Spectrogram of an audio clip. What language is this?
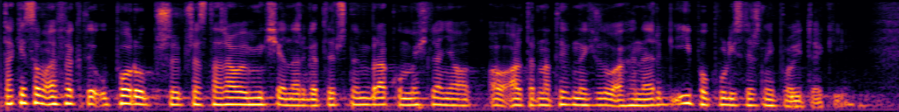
Polish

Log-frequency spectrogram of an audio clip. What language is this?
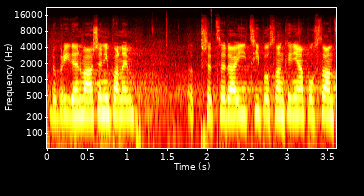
Czech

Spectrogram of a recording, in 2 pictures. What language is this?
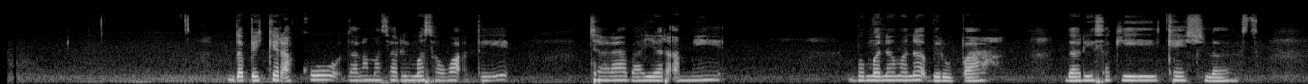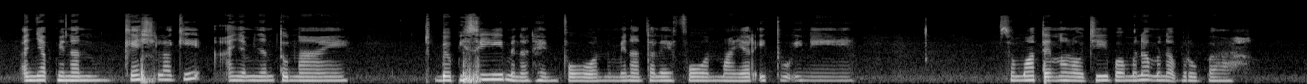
Bukar-Sadung Bidayuh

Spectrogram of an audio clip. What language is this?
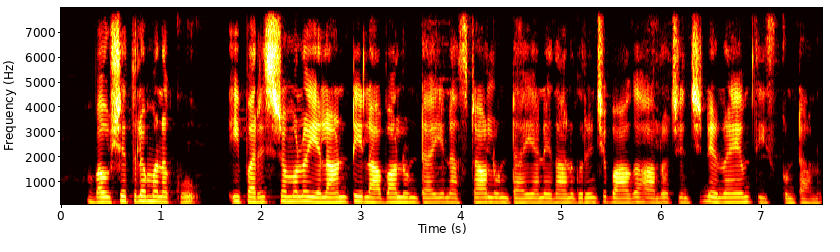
Telugu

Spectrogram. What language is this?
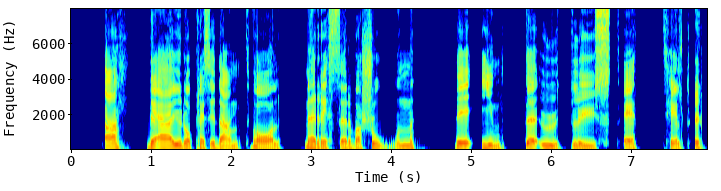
Swedish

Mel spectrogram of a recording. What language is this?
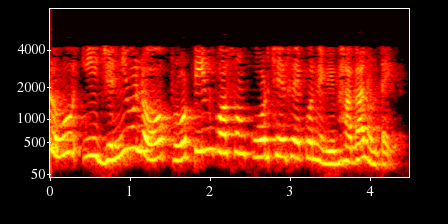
Telugu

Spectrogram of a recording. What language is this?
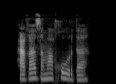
Pashto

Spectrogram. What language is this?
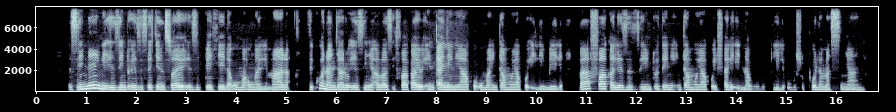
North Ndebele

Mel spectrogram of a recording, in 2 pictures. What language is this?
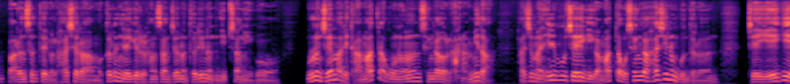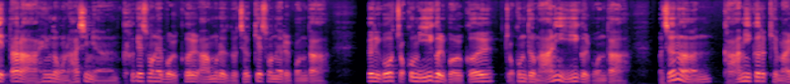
Korean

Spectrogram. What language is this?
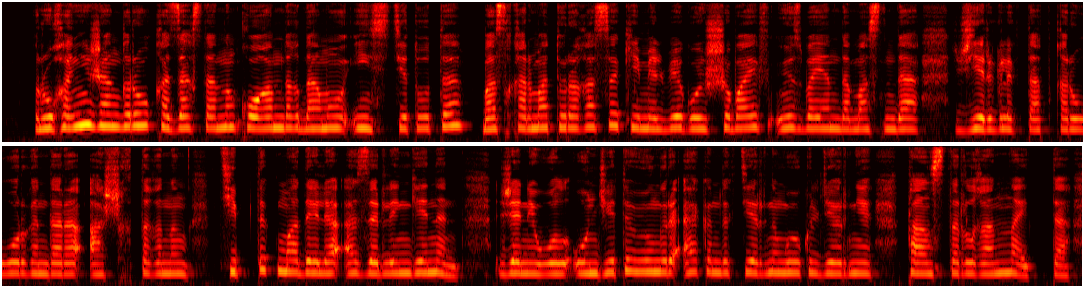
Kazakh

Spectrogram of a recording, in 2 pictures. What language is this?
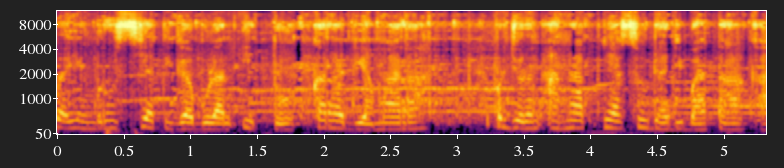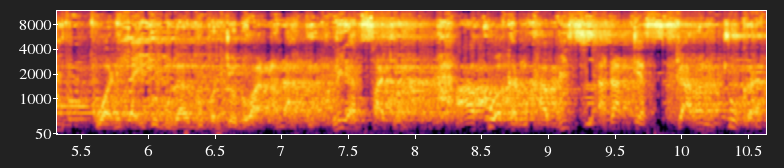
Indonesian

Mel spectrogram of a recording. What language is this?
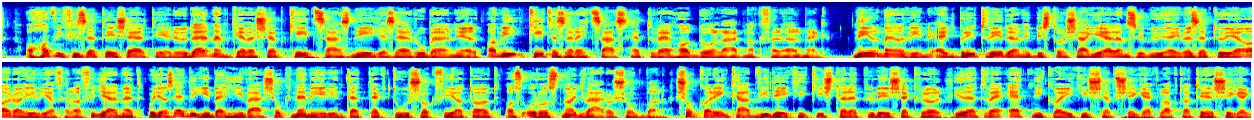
Hungarian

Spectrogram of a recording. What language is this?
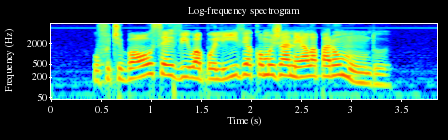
Portuguese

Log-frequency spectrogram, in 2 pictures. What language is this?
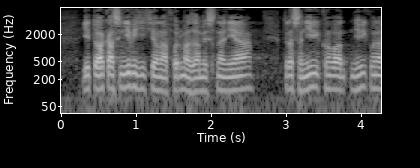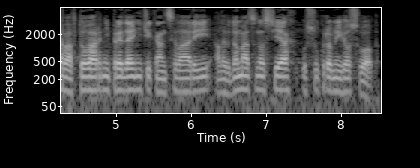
Slovak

